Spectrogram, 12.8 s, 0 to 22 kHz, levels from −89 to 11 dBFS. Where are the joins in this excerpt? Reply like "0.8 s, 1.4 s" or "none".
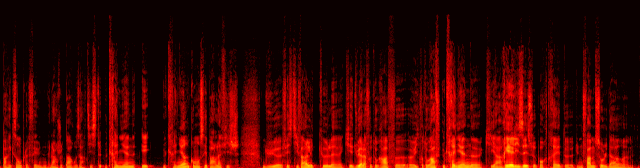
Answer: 8.3 s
